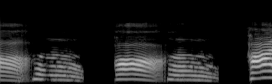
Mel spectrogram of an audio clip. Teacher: खा के लिए जुबान की जड़ भी ऊपर उठती है ना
